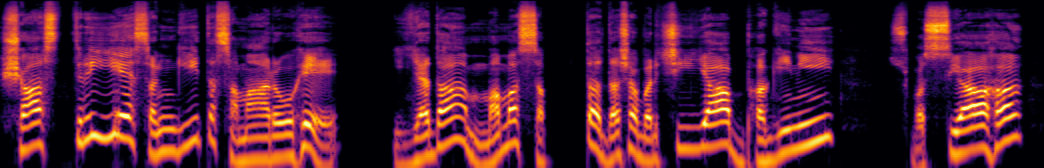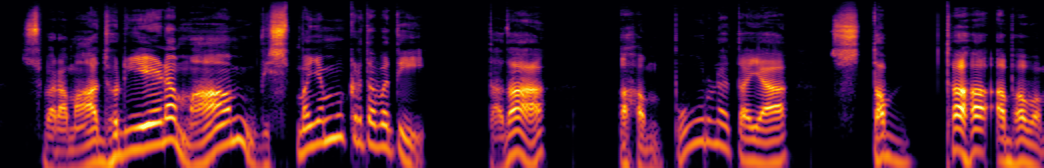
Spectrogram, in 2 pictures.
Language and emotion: Sanskrit, surprised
